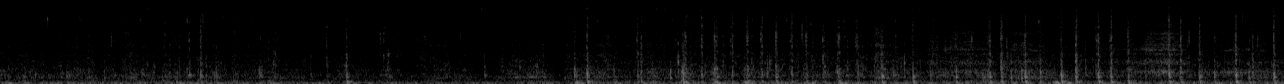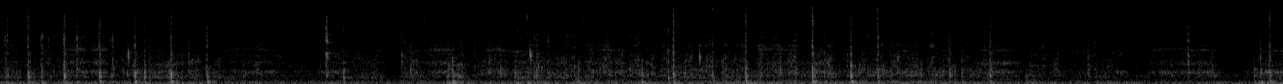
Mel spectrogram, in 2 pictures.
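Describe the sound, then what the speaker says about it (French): Belgian waffle batter is whisked by hand in a bowl, giving a quiet, steady run of rapid ticking and scraping strokes that continues with small irregular bursts throughout. "Et voilà, je suis en train de mélanger."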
